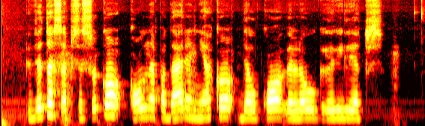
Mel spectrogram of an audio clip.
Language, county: Lithuanian, Kaunas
